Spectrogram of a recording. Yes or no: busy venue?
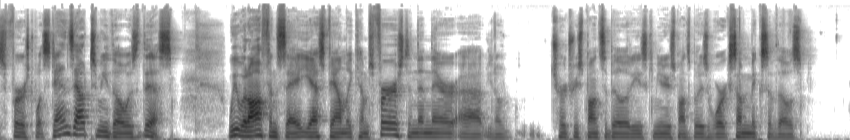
no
